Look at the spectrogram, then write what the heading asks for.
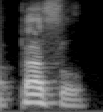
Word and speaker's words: pestle: if it's if I I'm pretty sure the t is silent I think it's a pestle oh yeah it's pencil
